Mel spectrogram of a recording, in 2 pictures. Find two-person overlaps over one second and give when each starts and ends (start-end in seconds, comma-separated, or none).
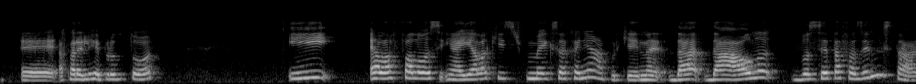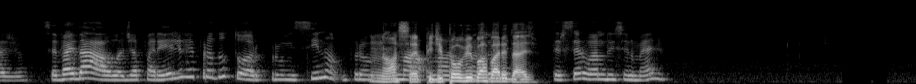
12.8-14.4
